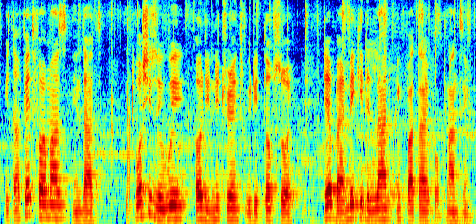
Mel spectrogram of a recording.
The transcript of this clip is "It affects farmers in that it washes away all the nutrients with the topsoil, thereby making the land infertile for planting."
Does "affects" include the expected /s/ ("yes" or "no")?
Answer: no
